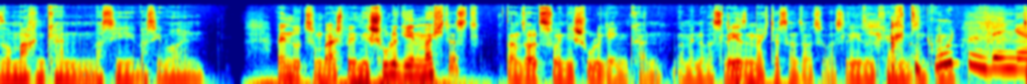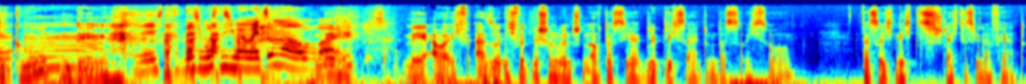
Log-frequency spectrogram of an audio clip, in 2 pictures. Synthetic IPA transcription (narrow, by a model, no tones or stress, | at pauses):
zoːmaχn̩kʰœnənvasz̥ḭːva̰sz̥ḭːvɔ̰lə̰n | vɛnduːt͡sʊmbaɪʃpiːlɪndiːʃuːləɡeːənmœçtʰəstd̥anzɔlst̚d̥uːɪndiːʃuːləɡeːənkʰœ̰nənʔʊ̰ntvɛnduːvasleːzn̩mœçtəstd̥a̰nzɔlstd̥ṵːva̰sleːzn̩kʰœnənʔʊ̥ḭntɡuːtn̩dɪŋəd̥iːɡuːtn̩dɪŋəɪç̥aɪçmʊsnɪçtmːɐmaɪnt͡sɪmɐaʊfaənəʔa̰ːbɐɪçʔa̰lzoʔɪ̰çv̥ʏɐdəmiːɐʃoːnvʏnʃn̩aʊxd̥asʔiːɐɡlʏklɪçz̥aɪtʊnt̚d̥a̰sʔɔ̰ʏçz̥o̰ː | d̥asʔɔɪçnɪçt͡sʃlɛçtəsv̥ḭːdʔɐ̰fḛːɐt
